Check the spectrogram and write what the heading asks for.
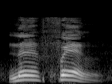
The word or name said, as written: nifeg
